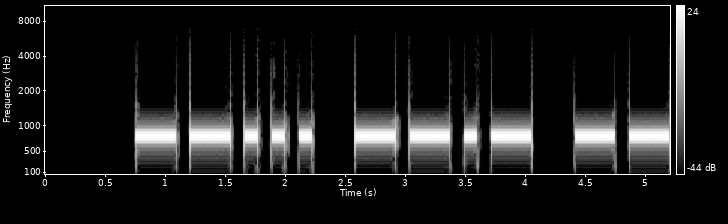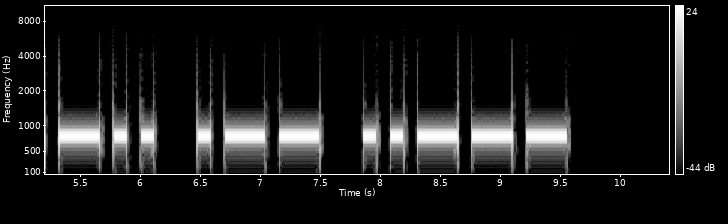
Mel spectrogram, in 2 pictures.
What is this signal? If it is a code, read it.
Morse code, heard as a keyed tone, about 10 wpm, 800 Hz. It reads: 7Q8W2
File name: LEZIONI / 9 2867 10wpm 2733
